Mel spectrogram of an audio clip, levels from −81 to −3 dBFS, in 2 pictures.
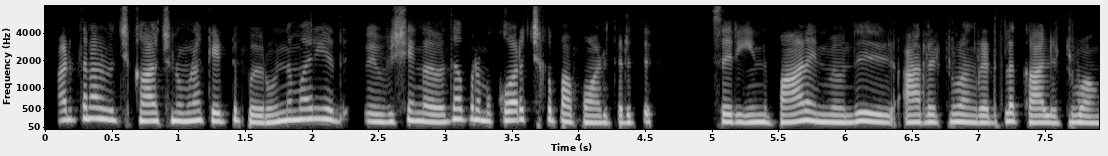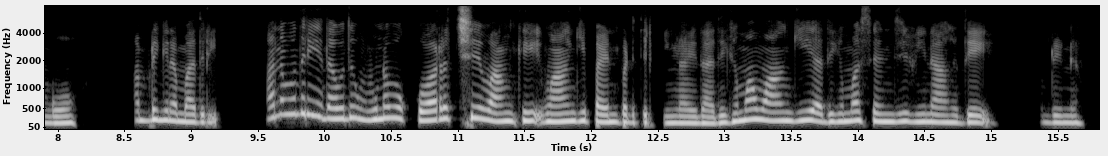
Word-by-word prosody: அடுத்த 235 +3 -1
நாள் 255 -2 +3
வச்சு 225 - -6
காய்ச்சுணோம்னா 205 +1 +2
கெட்டுப் 200 +3 -3
போயிரும். 175 0 +2
இந்த 225 - +3
மாரி 255 +1 +1
அது 205 - -8 0.2
வ் - - +1
விஷயங்கள 185 -3 +1
அப்புறம் 230 -5 0
குறைச்சுக்க 230 +1 +1
பாப்போம், 175 -2 0
அடுத்தடுத்து. 170 +3 -4 0.5
சரி, 180 -1 +1
இந்தப் 180 -3 -1
பால 190 +4 +3
இனிமே 180 -1 +2
வந்து, 200 +4 +2 0.4
1/2 180 0 0
லிட்டர் 185 +2 -2
வாங்குற 170 -2 +1
இடத்துல 195 +3 -2
1/4 170 0 +2
லிட்டர் 175 +2 -1
வாங்குவோம். 160 0 0 0.5
அப்பிடிங்கிற 220 -1 +1
மாதிரி. 180 -1 -3 0.4
அந்த 330 - -4
மாதிரி 370 -1 -1
ஏதாவது 260 +1 +1 0.2
உணவ 270 +3 +2 0.2
கொறச்சு 260 +6 +1
வாங்கி 200 +1 +1 0.2
வாங்கி 200 +2 +2
பயன்படுத்தி 180 -1 0
இருக்கீங்களா? 160 -1 -2
இது 155 - 0
அதிகமா 195 +8 +2
வாங்கி, 210 0 +1
அதிகமா 190 +3 +1
செஞ்சு 190 0 +1
வீணாகுதே! 175 -2 0 0.4
அப்பிடீன்னு. 165 -1 -4
190 Hz, 170 wpm, -22 LUFS, 175-220 Hz, 0.5 s, நாள்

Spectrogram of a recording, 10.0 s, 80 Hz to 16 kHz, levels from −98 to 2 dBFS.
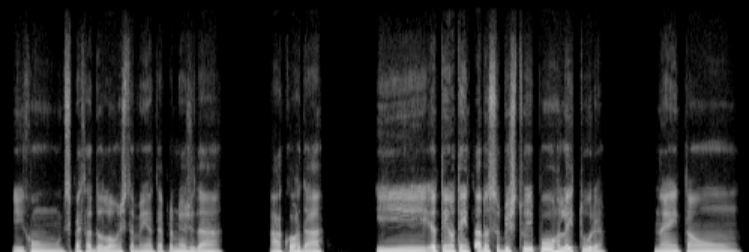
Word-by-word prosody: e 130 -2 -2
com 125 -2 0
despertador 125 +1 -2
longe 125 +4 0
também 125 0 -2
até 125 0 -4
para 135 +2 -5
me 135 0 +1
ajudar 120 -4 0 0.6
a 125 -2 -2
acordar 115 +5 0 0.7
e 140 +1 +2
eu 150 - +4
tenho 175 +3 +2
tentado 175 0 +2
substituir 165 0 0
por 170 0 +3
leitura, 155 - 0 0.6
né, 125 +1 0
então, 130 -3 0
130 Hz, 120 wpm, -23 LUFS, 125-150 Hz, 0.7 s, eu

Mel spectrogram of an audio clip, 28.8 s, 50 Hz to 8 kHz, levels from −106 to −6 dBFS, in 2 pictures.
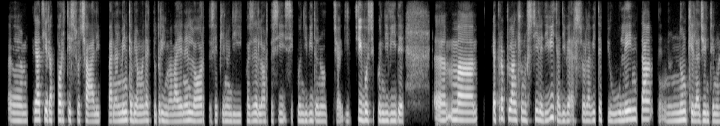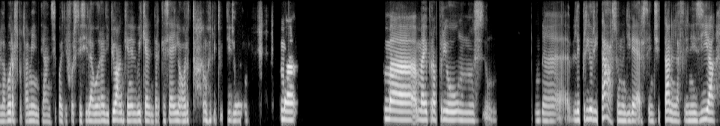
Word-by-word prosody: ehm, 180 -1 -3
creati 200 +1 +3
rapporti 195 0 +1
sociali. 170 -2 -1
Banalmente 180 +3 +1
abbiamo 175 -2 -1
detto 185 -1 -4
prima 175 -2 -3
vai 170 +1 -1
nell'orto, 180 -1 0
sei 170 +1 -8
pieno 175 0 -4
di 170 0 -5
cose 175 -1 -5
dell'orto 175 0 -2
e - - -9
si 180 +1 -5
si 185 - -6
condividono, 175 -1 -3
cioè - - -8
il 170 -1 -14
cibo 195 -3 +3
si 190 - -5
condivide, 180 -2 0 0.6
ehm, 190 +3 +1
ma 195 -4 +6 0.3
è 200 - +2
proprio 225 +1 0
anche 205 0 +1
uno 195 - -1
stile 200 +1 -1
di 180 +1 -4
vita 245 -7 0
diverso, 180 +1 -4
la 180 -1 -3
vita 190 +3 -4
è - - -12
più 180 +1 -3
lenta, 215 +2 +3
non-non 180 +3 0
che 190 - 0
la 175 -1 +1
gente 175 -1 -2
non 170 - -3
lavora 180 +3 +1
assolutamente, 170 -1 -6
anzi 160 -3 -10
quasi 175 -2 -7
forse 175 +1 -7
si 185 +2 -6
lavora 175 0 0
di 170 -1 -4
più, 200 +2 +3
anche 185 -1 -1
nel 180 0 0
weekend, 180 -2 0
perché 175 +1 -9
se 180 - -3
hai 180 0 0
l'orto 180 +1 -2
lavori 190 0 -5
tutti 195 - -12
i - - -5
giorni. 180 0 -6 0.7
Ma 200 -1 +9 1.8
Ma, 205 -3 +8
ma 205 - +3
è 200 - +3
proprio 200 -1 +1
un 190 -1 -3
s 185 +2 -7
un 210 -5 -13 0.9
le 185 +2 -4
priorità 225 +4 0
sono 185 -2 -2
diverse 180 +1 -3
in 175 - -4
città, 205 +4 0
nella 180 -3 -2
frenesia, 185 +3 +1
185 Hz, 165 wpm, -22 LUFS, 175-195 Hz, 1.8 s, Ma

